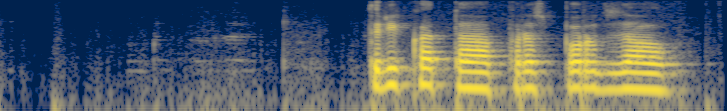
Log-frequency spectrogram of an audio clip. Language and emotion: Russian, neutral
